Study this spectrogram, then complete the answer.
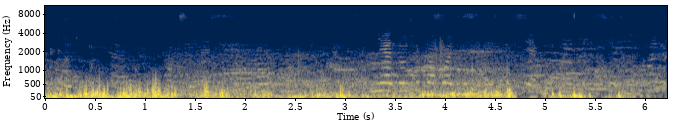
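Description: Adult men and women chat nearby in a crowd outdoors.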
